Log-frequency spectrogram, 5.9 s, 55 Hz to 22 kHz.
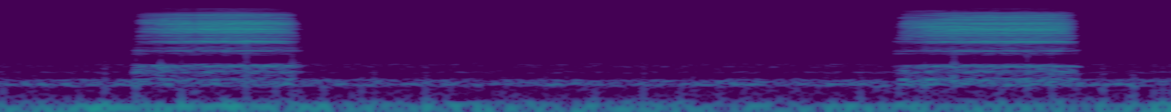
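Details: Barn owl nestling at the entrance of its nest box in Israel, caught on a live camera in 2022. Two drawn-out, breathy hisses come about three and a half seconds apart, with quiet hum between them.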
